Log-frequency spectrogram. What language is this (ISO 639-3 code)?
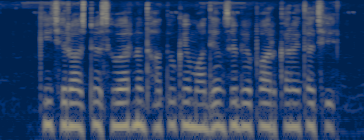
mai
